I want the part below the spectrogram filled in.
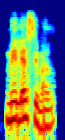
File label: "millesimal", Indian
